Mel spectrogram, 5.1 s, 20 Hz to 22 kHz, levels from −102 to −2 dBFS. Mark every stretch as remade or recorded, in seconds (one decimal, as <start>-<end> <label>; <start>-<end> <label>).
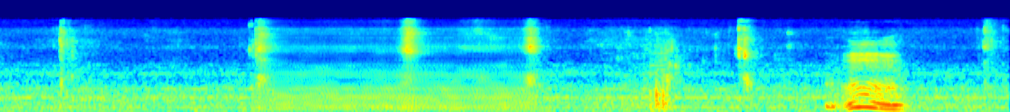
0.0-1.3 recorded; 1.3-2.7 remade; 2.7-5.1 recorded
